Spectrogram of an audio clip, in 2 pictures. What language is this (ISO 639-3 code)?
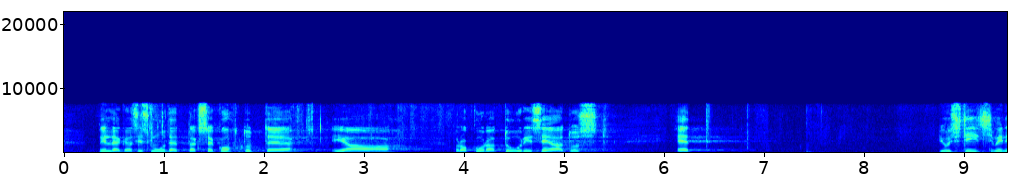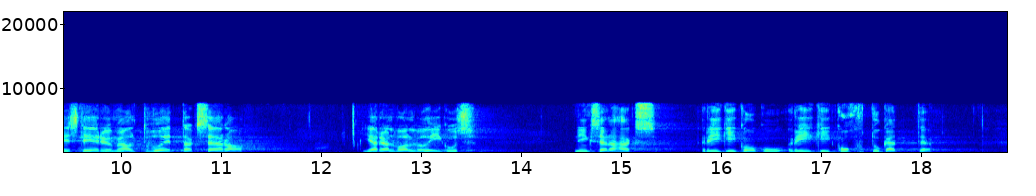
est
